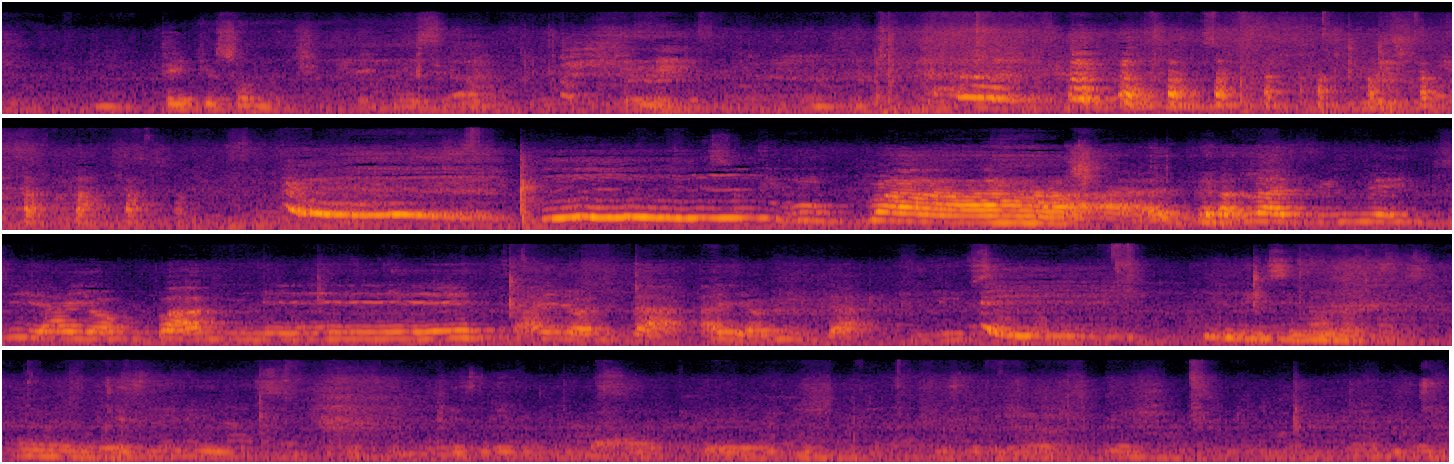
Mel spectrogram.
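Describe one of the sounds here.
Several people talk quietly nearby.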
